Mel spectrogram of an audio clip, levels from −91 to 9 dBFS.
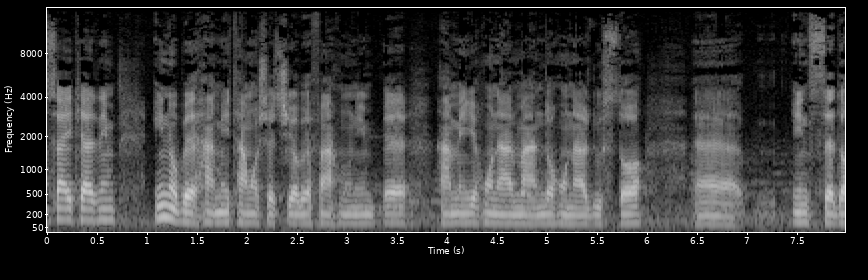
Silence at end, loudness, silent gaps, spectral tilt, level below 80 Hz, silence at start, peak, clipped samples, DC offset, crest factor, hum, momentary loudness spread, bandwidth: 0 s; -21 LUFS; none; -4.5 dB/octave; -52 dBFS; 0 s; -2 dBFS; under 0.1%; under 0.1%; 20 dB; none; 10 LU; 15.5 kHz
